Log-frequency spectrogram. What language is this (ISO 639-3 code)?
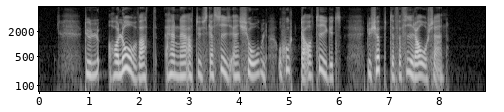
swe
